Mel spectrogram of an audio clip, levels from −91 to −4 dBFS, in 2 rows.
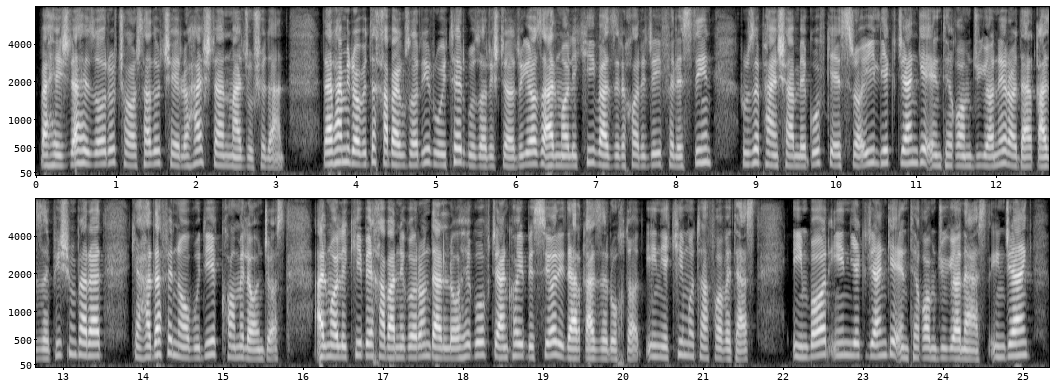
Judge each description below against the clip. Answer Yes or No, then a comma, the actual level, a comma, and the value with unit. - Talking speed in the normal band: Yes, average, 150 wpm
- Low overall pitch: No, high, 190 Hz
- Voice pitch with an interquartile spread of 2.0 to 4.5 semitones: Yes, average, 3.5 semitones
